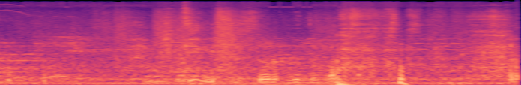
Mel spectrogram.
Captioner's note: laughing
